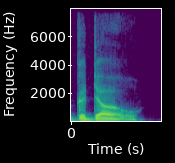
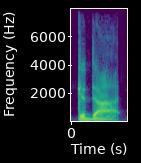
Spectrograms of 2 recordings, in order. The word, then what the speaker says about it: Gadot: And she just like, now there's a debate about whether you pronounce it Gadot or Godot. Gal Gadot, I think is what I'm told. – Gadot? – Gadot. – All right, well, we'll go with Gadot. – Like, you know, Sadat.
